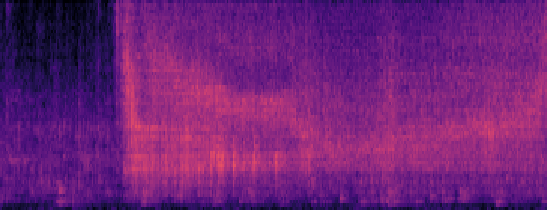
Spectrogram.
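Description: Foam sprays from a can with a steady hiss.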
